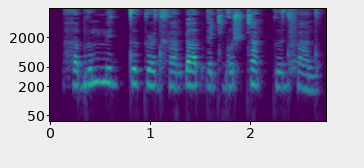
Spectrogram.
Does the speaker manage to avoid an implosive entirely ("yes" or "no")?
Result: no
